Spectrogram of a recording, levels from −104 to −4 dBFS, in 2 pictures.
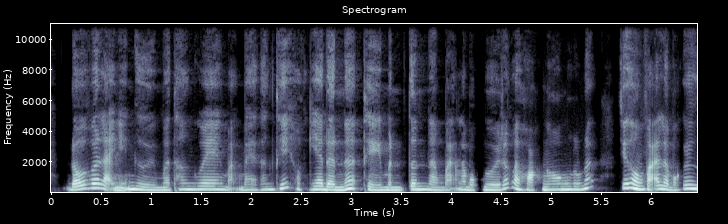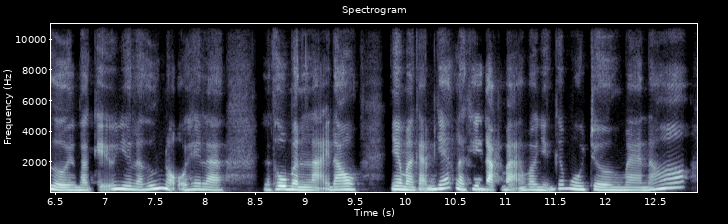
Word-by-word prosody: đối 200 Hz, +5 st, +3 dB
với 290 Hz, +2 st, +3 dB
lại -, -, +1 dB
những 155 Hz, +8 st, +3 dB
người 180 Hz, -6 st, +2 dB
mà 160 Hz, +1 st, -2 dB
thân 205 Hz, +2 st, -1 dB
quen, 200 Hz, -1 st, 0 dB
bạn -, -, -6 dB
bè 175 Hz, -1 st, -6 dB
thân 190 Hz, +1 st, -2 dB
thiết 275 Hz, +10 st, -2 dB
hoặc 210 Hz, -, -5 dB
gia 200 Hz, +1 st, +2 dB
đình 180 Hz, -3 st, +3 dB
á, 250 Hz, +6 st, +5 dB
thì 170 Hz, -7 st, -1 dB
mình 165 Hz, -1 st, 0 dB
tin 195 Hz, +4 st, +1 dB
rằng 170 Hz, -4 st, -2 dB
bạn 165 Hz, -, -5 dB
là -, -, -1 dB
một 165 Hz, -2 st, -2 dB
người 170 Hz, -1 st, 0 dB
rất 275 Hz, -, -4 dB
là 240 Hz, -, +4 dB
hoạt 165 Hz, -6 st, 0 dB
ngôn 190 Hz, +1 st, +1 dB
luôn 195 Hz, +3 st, 0 dB
á, 270 Hz, -, +2 dB, 0.3 s
chứ 285 Hz, -, +2 dB
hông 235 Hz, -4 st, +8 dB
phải 220 Hz, +2 st, +3 dB
là 215 Hz, -, +3 dB
một 165 Hz, -3 st, -5 dB
cái 250 Hz, -, +3 dB
người 170 Hz, -9 st, +2 dB
mà, 165 Hz, 0 st, -3 dB
kiểu 210 Hz, +3 st, -5 dB
như 230 Hz, -2 st, +3 dB
là, 185 Hz, -3 st, -3 dB
hướng 240 Hz, +9 st, +2 dB
nội 255 Hz, -, -2 dB
hay 200 Hz, +1 st, -3 dB
là 165 Hz, -4 st, -4 dB, 0.4 s
là 175 Hz, -, -8 dB
thu 215 Hz, -1 st, +5 dB
mình 180 Hz, -4 st, +2 dB
lại 165 Hz, +5 st, -4 dB
đâu. 190 Hz, +1 st, +1 dB, 0.4 s
Nhưng 215 Hz, -1 st, +3 dB
mà 185 Hz, -2 st, +2 dB
cảm 220 Hz, +6 st, -1 dB
giác 270 Hz, +6 st, 0 dB
là 250 Hz, -, +3 dB
khi 205 Hz, +4 st, -5 dB
đặt -, -, +3 dB
bạn 175 Hz, -1 st, -3 dB
vào 180 Hz, 0 st, -4 dB
những 170 Hz, +2 st, -4 dB
cái 255 Hz, -, -5 dB
môi 230 Hz, -5 st, +1 dB
trường 175 Hz, -5 st, -3 dB
mà 165 Hz, -1 st, -6 dB
nó 270 Hz, -, -3 dB
195 Hz, 300 wpm, -23 LUFS, 170-220 Hz, 0.4 s, hông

